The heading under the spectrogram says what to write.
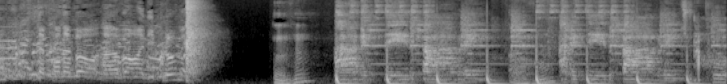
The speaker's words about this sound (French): Il dit cette phrase et vous lui mettez une gifle, c'est ça ?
